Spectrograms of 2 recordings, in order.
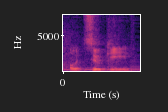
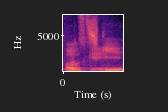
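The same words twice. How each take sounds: First: The u vowel is fully pronounced. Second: The u vowel is cut off. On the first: The speaker calls it wrong. "I kept calling him Otsuki" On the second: The speaker calls it right. "no, it's Otsuki"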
